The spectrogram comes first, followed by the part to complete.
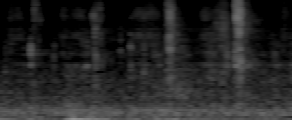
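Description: Close-miked chewing of a mouthful of burrito bowl with shredded lettuce: a few faint, sharp crunches and mouth clicks, with a soft low thump about half a second in.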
